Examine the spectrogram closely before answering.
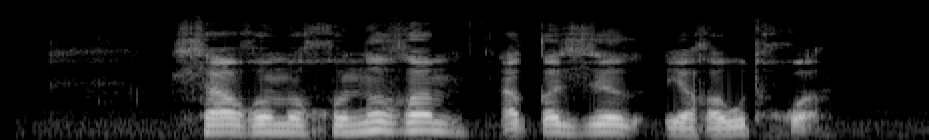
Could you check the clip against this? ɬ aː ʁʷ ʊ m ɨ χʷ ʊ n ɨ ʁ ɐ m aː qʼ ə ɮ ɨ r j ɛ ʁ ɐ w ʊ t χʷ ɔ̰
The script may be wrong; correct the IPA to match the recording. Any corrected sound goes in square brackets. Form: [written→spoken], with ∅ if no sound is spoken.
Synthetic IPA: ɬ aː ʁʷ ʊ m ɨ χʷ ʊ n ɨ ʁ ɐ m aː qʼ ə ɮ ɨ r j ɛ ʁ ɐ w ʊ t χʷ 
